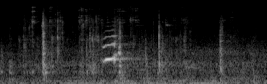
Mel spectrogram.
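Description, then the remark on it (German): Keys jangle and metal clicks as the door of a vacant Art Nouveau (Jugendstil) house is unlocked, a handful of sharp, bright ticks and a brief scraping rattle over a low background hum, with no talking. “Ich kann mal die Tür aufschließen.”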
